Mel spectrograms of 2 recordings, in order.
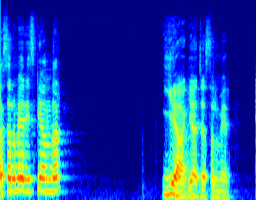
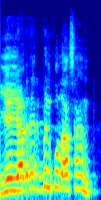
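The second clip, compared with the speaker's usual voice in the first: ordinary talk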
